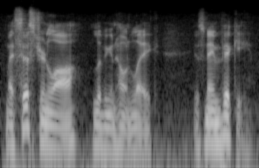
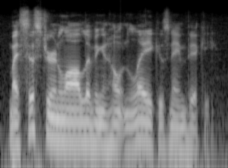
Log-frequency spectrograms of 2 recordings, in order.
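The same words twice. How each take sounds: First: Pauses set off the middle phrase on both sides. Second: It flows without pauses around the middle phrase. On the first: The speaker has only one sister-in-law. "if I read it that way, and you can see that there are commas around living in Houghton Lake" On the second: The speaker has more than one sister-in-law. "It sounds like I'm emphasizing a sister-in-law living in Houghton Lake"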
